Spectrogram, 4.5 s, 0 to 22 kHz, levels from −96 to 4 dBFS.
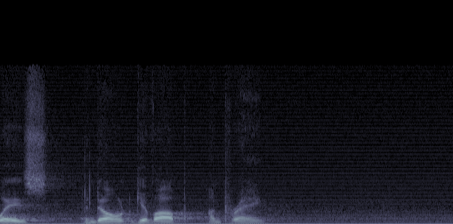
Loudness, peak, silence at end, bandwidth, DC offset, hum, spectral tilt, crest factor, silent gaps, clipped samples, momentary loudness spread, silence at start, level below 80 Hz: -39 LUFS; -22 dBFS; 0 s; 16 kHz; under 0.1%; none; -5.5 dB/octave; 18 dB; none; under 0.1%; 23 LU; 0 s; -56 dBFS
